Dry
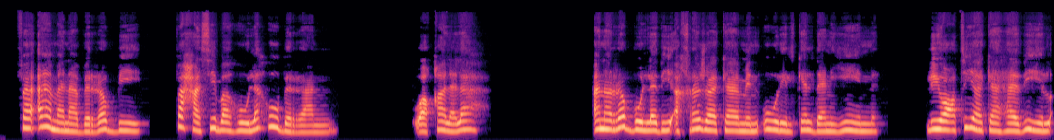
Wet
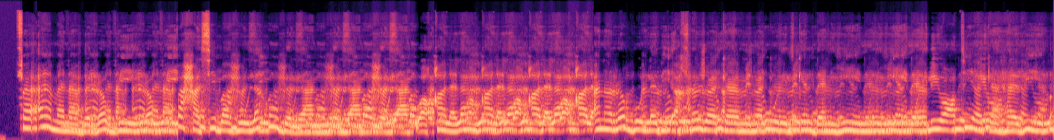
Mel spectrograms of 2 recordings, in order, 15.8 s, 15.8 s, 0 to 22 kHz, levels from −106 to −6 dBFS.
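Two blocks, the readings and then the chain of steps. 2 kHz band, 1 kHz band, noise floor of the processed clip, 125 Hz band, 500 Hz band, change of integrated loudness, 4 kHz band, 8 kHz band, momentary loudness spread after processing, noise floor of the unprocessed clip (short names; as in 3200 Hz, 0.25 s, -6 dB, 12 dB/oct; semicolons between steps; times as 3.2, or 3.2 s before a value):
+7.5 dB, +7.0 dB, -20 dBFS, +8.5 dB, +6.5 dB, +5.5 dB, +11.0 dB, n/a, 1 LU, under -85 dBFS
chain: split-band echo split 490 Hz, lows 0.313 s, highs 0.705 s, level -11 dB; fast leveller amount 100%; gain -2.5 dB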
